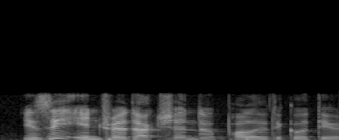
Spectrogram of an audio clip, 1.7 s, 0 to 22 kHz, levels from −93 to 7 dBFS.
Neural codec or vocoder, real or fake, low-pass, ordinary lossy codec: vocoder, 44.1 kHz, 128 mel bands every 256 samples, BigVGAN v2; fake; 7.2 kHz; none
